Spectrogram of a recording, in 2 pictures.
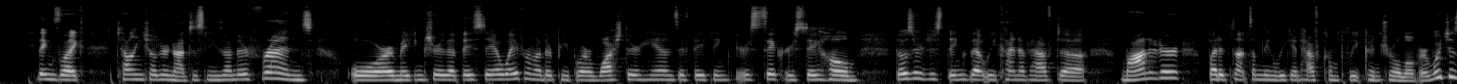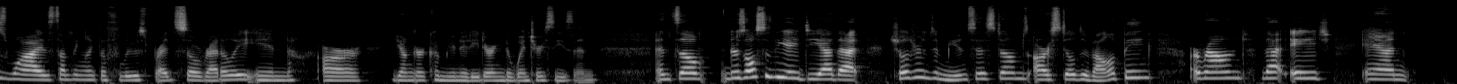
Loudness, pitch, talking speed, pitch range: -26 LUFS, 215 Hz, 180 wpm, 200-245 Hz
